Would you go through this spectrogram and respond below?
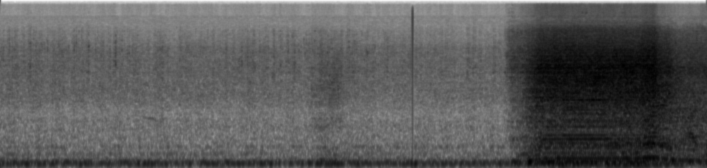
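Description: A Miller drag race car at the Gainesville track revs up, then launches into a loud, sudden roar that holds for a couple of seconds before fading, after a stretch of low rumbling idle.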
